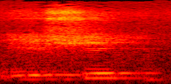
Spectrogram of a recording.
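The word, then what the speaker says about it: אִישׁ: 남자가 히브리어로 이쉬입니다. 이쉬. 여자는 히브리어로 이샤. 그러니까 비슷해요. 발음이 이쉬, 이샤.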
